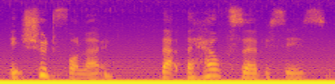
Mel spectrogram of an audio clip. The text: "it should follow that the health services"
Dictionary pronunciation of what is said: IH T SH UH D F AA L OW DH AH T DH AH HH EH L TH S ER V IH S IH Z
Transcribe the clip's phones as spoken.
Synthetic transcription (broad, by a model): IH T SH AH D F AA L OW DH AH T DH AH HH EH L TH S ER V IH S IH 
